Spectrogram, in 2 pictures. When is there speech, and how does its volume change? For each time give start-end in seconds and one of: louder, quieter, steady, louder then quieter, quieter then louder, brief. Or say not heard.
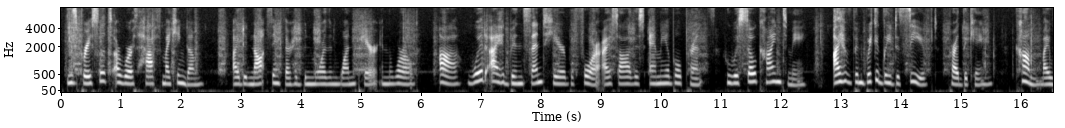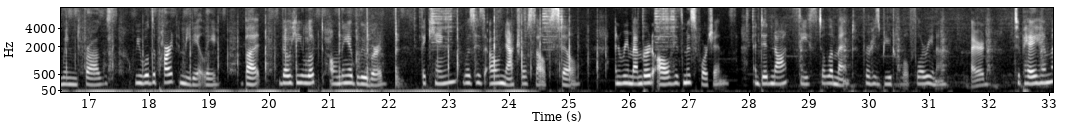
0.1-33.0 steady.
